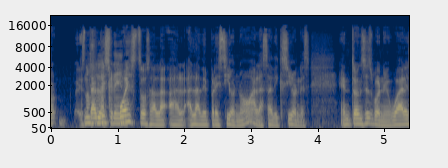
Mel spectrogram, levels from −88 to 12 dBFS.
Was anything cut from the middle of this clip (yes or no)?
no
